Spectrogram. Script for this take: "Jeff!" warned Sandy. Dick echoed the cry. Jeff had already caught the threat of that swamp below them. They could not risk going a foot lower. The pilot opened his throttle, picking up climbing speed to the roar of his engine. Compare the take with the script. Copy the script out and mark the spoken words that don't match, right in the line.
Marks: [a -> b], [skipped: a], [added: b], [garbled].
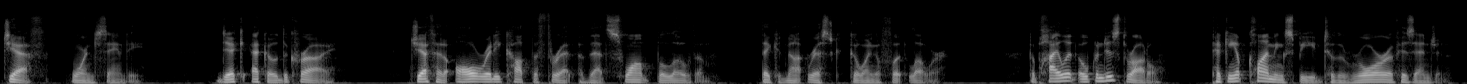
"Jeff!" warned Sandy. Dick echoed the cry. Jeff had already caught the threat of that swamp below them. They could not risk going a foot lower. The pilot opened his throttle, picking up climbing speed to the roar of his engine.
